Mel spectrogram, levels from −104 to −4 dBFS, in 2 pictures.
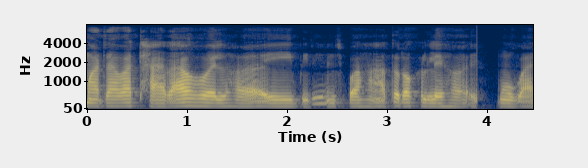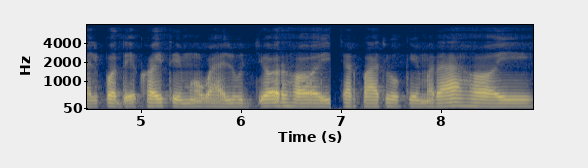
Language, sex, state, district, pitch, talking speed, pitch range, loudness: Bajjika, male, Bihar, Vaishali, 115 Hz, 135 wpm, 115-120 Hz, -32 LUFS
